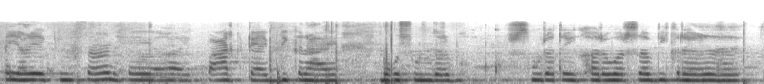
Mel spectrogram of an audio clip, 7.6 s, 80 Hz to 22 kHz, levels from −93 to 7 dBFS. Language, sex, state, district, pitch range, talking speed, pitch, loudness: Hindi, male, Chhattisgarh, Sarguja, 270-285 Hz, 165 wpm, 280 Hz, -24 LUFS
